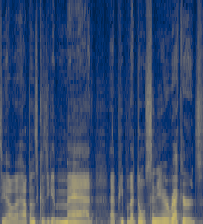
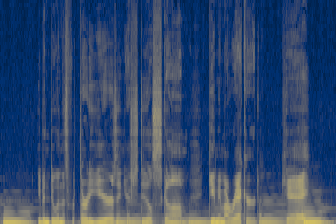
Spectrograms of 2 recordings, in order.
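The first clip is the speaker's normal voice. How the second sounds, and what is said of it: Angry voice drifting into Southern accent. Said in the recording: “It started off not with a southern accent, but then ended.”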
